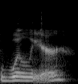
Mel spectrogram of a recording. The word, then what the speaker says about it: Walyre: in my brain, I pronounce it Willier.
